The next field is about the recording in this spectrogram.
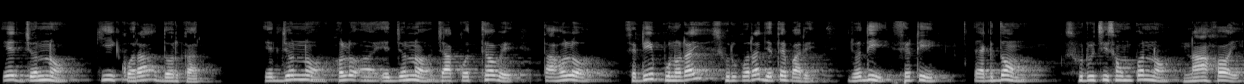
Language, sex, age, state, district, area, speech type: Bengali, male, 45-60, West Bengal, Jhargram, rural, spontaneous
